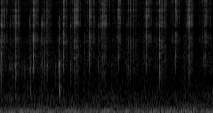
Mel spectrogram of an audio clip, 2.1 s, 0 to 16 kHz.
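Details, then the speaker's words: Dewalt DCD794/DCD799 cordless drill shaken with no bit fitted: a quick light clicking rattle, about six to seven clicks a second. This is normal and thought to come from the ratcheting mechanism. It goes away once a bit is tightened in. "when you shake it around without a bit sounds like there's something loose in there that's perfectly normal I believe it's the the ratcheting mechanism that causes it"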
